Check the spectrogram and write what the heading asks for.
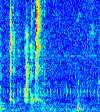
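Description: Faint chewing of a freeze-dried cranberry, with a few soft, short crunches.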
